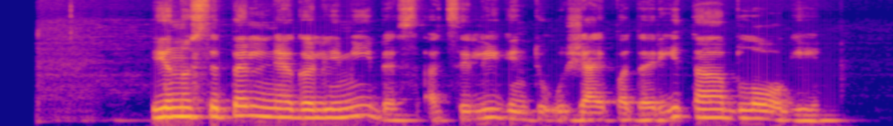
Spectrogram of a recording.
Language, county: Lithuanian, Klaipėda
